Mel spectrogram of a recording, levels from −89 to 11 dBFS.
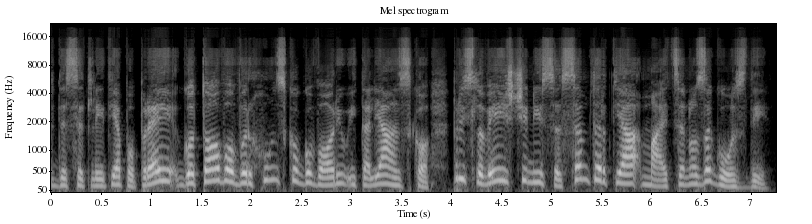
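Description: From start to end the speech carries a grainy, rough texture with a noisy edge on the voiced sounds, most likely Opus compression in its music-style CELT mode at a low rate, which fits something around 16 kbps. The encoder holds each band's energy but fills starved bands with noise or folded copies of lower ones, so the full bandwidth stays while the tone coarsens. That graininess, without the swirling, watery holes of MP3, tells the two apart.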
